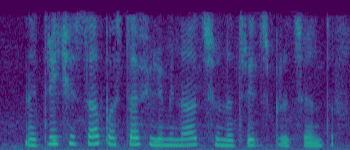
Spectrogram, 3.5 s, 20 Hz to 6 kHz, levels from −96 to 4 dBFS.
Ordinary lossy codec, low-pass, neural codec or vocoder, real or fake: AAC, 32 kbps; 5.4 kHz; none; real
